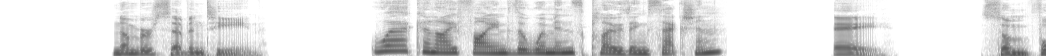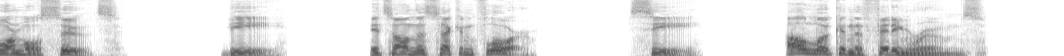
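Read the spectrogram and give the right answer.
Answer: B: It's on the second floor.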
